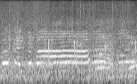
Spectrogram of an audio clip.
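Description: Shouted cheering calls in high-pitched voices, short calls repeated, with one longer held shout from about half a second in to just past a second.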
